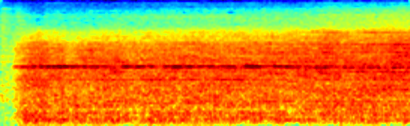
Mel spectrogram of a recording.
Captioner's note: plane engine roars; ominous music plays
